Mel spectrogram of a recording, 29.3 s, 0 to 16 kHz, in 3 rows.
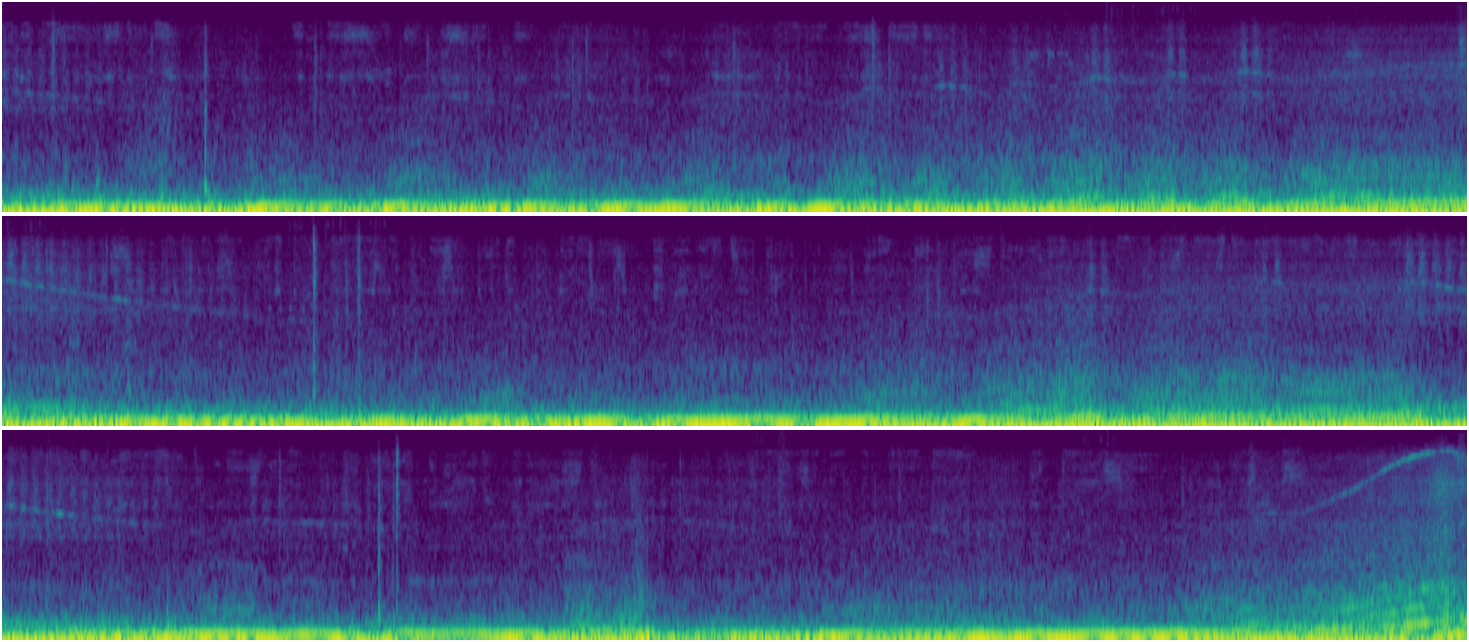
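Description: In-cabin sound of a single-turbo Toyota 2JZ-GTE inline-six pulling the car along. The engine note climbs and drops in steps through the gears, with a faint falling whistle after some of the climbs and a sharp rising-then-falling sweep right at the end.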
